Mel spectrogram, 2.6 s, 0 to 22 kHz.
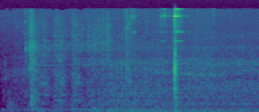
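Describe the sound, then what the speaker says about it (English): Mercedes Sprinter motorhome with a 163 bhp engine and automatic transmission, its engine turning over and running with a low, steady rumble from close by, with a sharp click or knock partway through. "And just listen to the sound the engine makes."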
